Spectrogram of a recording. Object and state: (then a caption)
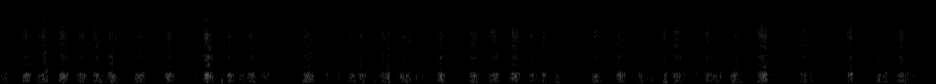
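Pen writing on a paper notebook page. A fine-tip pen held in the fingers writes Korean text on a lined white paper notebook page. It makes a quiet, continuous run of short, bright scratching strokes, about 30 of them, with brief pauses between.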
